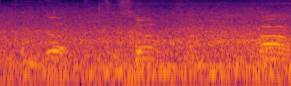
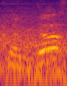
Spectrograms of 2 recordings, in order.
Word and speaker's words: conduct: It said to lead, guide, direct, to lead through, conduct to something, to move, Not conduct. Conduct. conduct to. It's spelled the same, but it's pronounced different pertaining to the meaning and the context.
